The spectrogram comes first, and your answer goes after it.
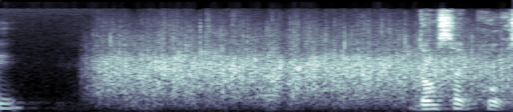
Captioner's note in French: Applaudissements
